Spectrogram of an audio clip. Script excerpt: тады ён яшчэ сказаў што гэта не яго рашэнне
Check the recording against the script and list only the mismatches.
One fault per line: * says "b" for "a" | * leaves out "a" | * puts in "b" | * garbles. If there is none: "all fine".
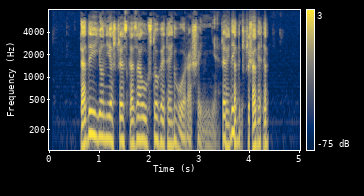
* leaves out "не"
* garbles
